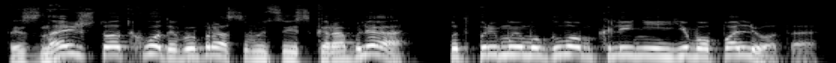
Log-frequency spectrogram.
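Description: A man's voice: sits high, big pitch swings, normal speed, darkish tone, pitched above the performer's own voice. A man voicing a stubborn, fussy husband exploring space in an audiobook, grumbling and obstinate.

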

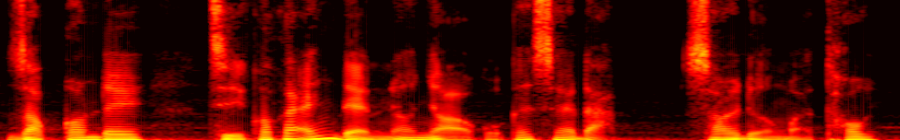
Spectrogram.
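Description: A man's voice: fairly low pitch, big pitch swings, fairly quick, warm tone. A man narrating a ghost story in a dramatic, vivid way.

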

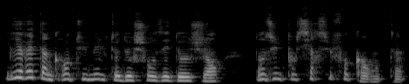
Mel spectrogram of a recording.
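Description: A woman reading a novel aloud as an audiobook, narrating in a calm, measured way. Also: medium pitch, husky. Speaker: audiobook reader.

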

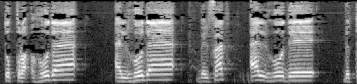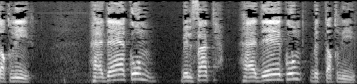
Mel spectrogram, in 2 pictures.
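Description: A man's voice: on the high side, slightly rough. A man with an Egyptian accent teaching the rules of Quran reading on a TV lesson, explaining step by step and answering his own questions. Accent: Egyptian Arabic.

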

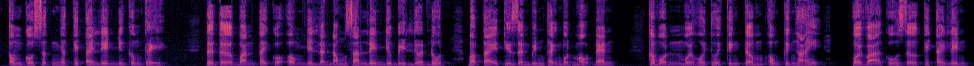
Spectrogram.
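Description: A man reading a scripted horror story aloud in a slow, dramatic way. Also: medium pitch.

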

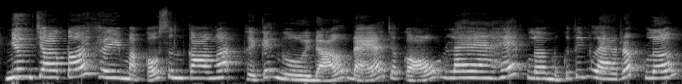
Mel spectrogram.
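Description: A woman with a Southern Vietnamese accent tells ghost stories in a casual, chatty way, turning often to her listeners. Her voice sits high, and it rings in a roomy, echoing space. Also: fairly bright tone. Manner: chatty, addresses listeners directly. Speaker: ghost story narrator. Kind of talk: casual spoken storytelling.

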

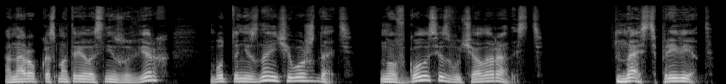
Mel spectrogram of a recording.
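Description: A man narrating an audiobook in the first person, calm and wry. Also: mid-range voice, moderate pace, no room sound, studio quality.

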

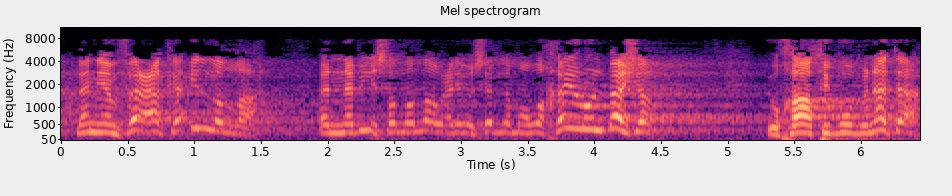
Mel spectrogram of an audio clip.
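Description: High-voiced Libyan man preaching in an echoing mosque. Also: a bit bright. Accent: Libyan Arabic. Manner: rhetorical, repeats phrases and asks the listeners "ha?". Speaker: mosque lecturer. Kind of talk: religious lecture. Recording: echoey hall, slightly dull lo-fi recording.

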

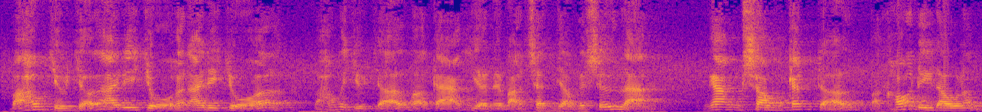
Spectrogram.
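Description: A monk voicing an elderly male monk who calmly explains things, recorded in an echoey hall. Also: fairly high pitch, fast, crowd noise, close to an everyday voice. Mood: calm, explaining. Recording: echoey hall, faint noise.

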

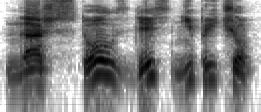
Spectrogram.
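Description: Jolly drinker giving toasts, reader voices him, animated. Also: male voice, medium pitch, drawn-out words, slightly rough, exaggerated voice. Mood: jovial. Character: hearty tipsy man making toasts.

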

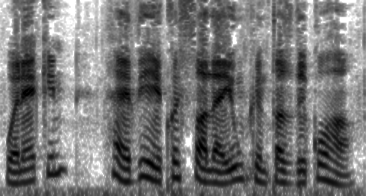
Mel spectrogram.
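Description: A man's voice: on the high side, expressive, brisk. A man voicing an irritated senior police chief questioning his inspector in an audiobook. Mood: exasperated. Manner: sharp and exasperated.

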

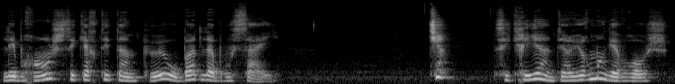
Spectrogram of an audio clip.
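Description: A woman reading a classic novel aloud as audiobook narration, measured and deliberate. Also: lowish voice, animated, a little mellow. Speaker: audiobook reader.

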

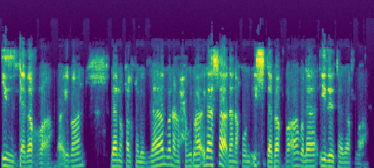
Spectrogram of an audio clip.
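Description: A man teaching Quran recitation, moving between slow, melodic chanting of verses and brisk explanations of pronunciation. His voice sits at a middle pitch. The recording is dry and dull, lo-fi. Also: darkish tone, no room sound. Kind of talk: tajweed lesson, recitation then explanation.

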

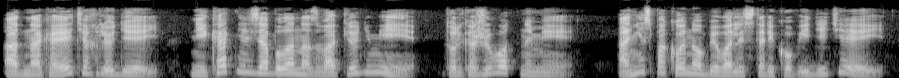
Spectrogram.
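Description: Man narrating an audiobook, fairly high voice. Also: normal speed, dry recording. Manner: steady storytelling read. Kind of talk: scripted narration. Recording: slightly dull, dry lo-fi sound.

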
